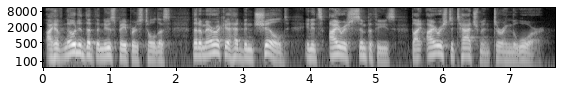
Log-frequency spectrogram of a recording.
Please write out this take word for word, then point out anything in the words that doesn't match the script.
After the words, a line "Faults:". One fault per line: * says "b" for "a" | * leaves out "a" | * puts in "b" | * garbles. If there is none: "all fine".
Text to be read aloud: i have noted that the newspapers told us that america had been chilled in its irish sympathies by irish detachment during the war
i have noted that the newspapers told us that america had been chilled in its irish sympathies by irish detachment during the war
Faults:
all fine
